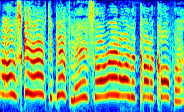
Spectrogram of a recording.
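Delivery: very high-pitched, put-on woman's voice. Voicing a character again after being told the voice: high-pitched put-on woman's voice. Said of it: "It was just high pitch".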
